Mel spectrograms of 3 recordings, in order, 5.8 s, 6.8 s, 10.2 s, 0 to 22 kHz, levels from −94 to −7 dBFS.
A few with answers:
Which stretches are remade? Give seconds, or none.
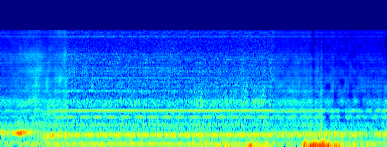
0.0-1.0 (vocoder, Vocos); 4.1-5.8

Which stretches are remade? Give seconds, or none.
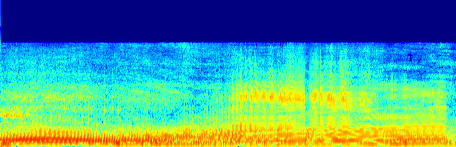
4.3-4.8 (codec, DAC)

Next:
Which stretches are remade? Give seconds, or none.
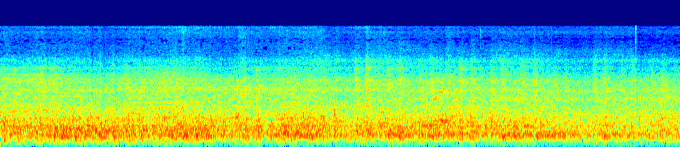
0.0-2.7 (vocoder, Vocos); 6.8-7.9; 9.2-10.2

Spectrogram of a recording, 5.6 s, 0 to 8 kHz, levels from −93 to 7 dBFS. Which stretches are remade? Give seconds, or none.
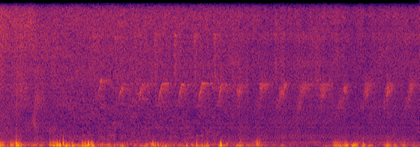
0.0-0.8 (codec, ZipCodec); 3.1-5.6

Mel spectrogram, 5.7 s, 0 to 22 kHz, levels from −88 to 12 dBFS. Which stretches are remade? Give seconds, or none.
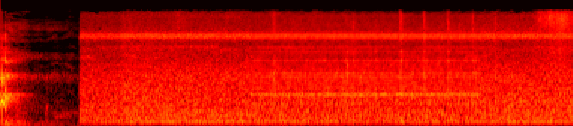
2.5-4.8 (vocoder, Vocos)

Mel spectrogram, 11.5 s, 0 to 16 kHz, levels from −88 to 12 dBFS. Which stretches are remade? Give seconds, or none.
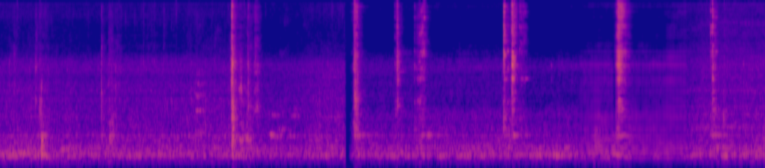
8.7-10.3 (vocoder, BigVGAN v2)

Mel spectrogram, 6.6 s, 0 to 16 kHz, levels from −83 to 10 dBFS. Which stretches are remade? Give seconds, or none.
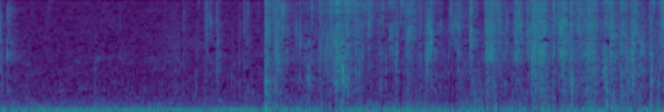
0.0-1.7 (vocoder, BigVGAN v2); 2.5-5.9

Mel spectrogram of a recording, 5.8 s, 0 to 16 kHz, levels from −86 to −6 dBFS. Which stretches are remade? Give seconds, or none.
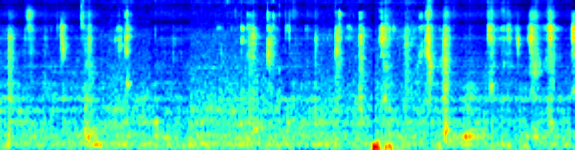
0.0-1.0 (codec, SNAC); 1.5-1.9; 2.8-3.2; 4.3-5.8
